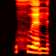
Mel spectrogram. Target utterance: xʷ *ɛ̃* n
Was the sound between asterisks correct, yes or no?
no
